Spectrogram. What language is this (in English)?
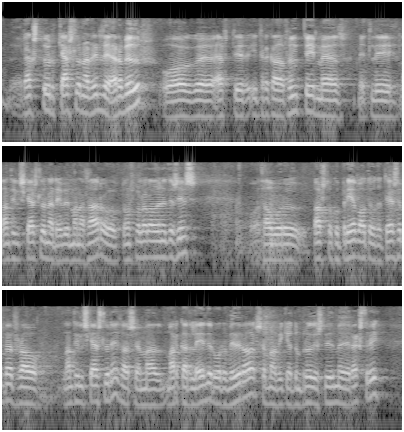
Icelandic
